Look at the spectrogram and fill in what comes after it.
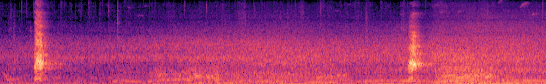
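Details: Miniature pinschers, a group of females led by the cheekiest, Quinta, with the others following her under difficult conditions: two sharp, short barks about five and a half seconds apart over a low, steady rumble.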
